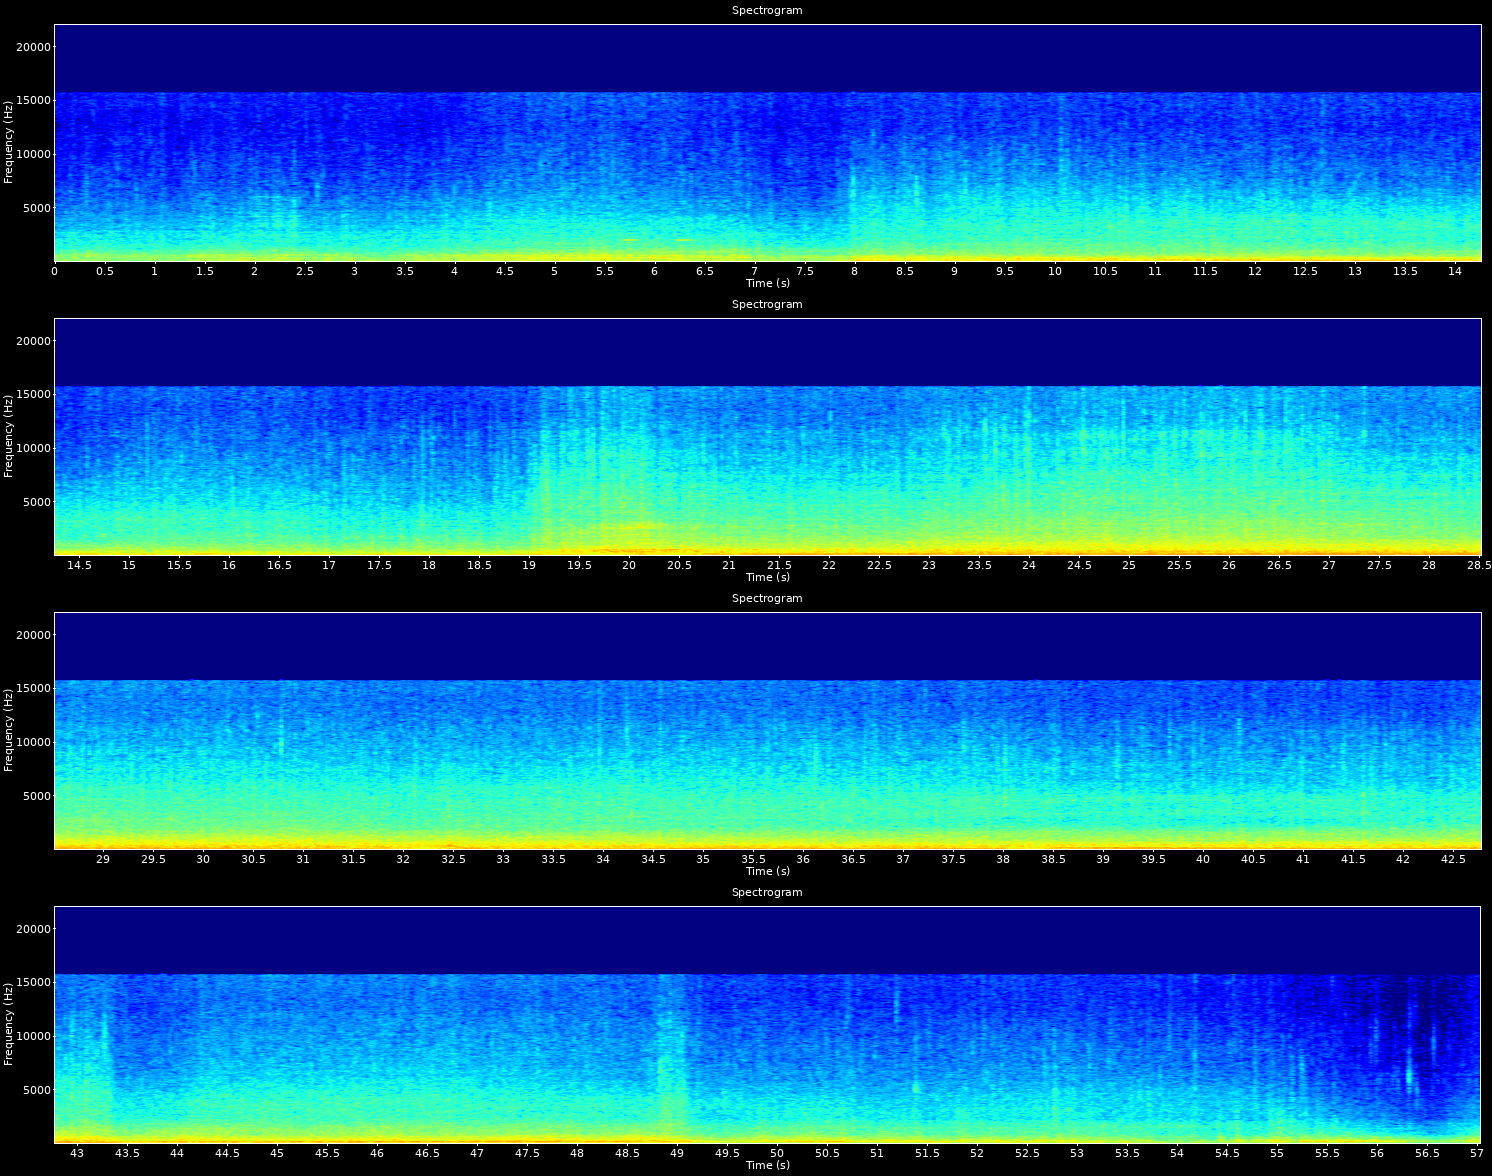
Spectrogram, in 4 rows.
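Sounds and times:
car wash spraying and scrubbing: 0.0 - 57.0.

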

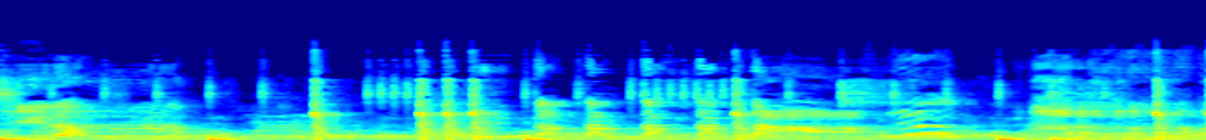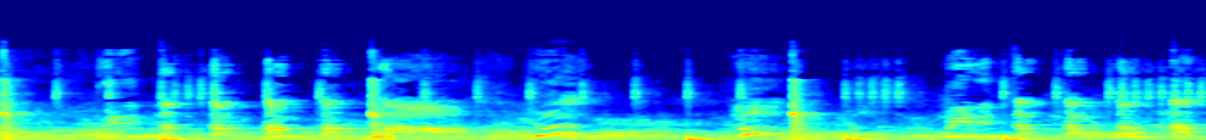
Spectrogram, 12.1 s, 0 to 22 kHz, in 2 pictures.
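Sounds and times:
loud hip hop music with bass: 0.0 - 12.0
raised voices: 0.0 - 12.0.

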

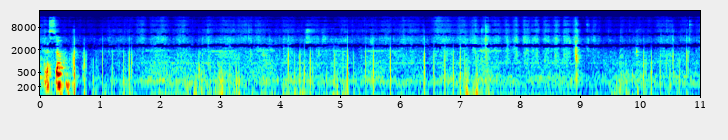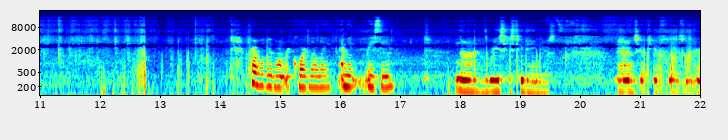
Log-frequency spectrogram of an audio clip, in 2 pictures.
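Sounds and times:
hand scrubbing wet fur: 0.0 - 13.7.

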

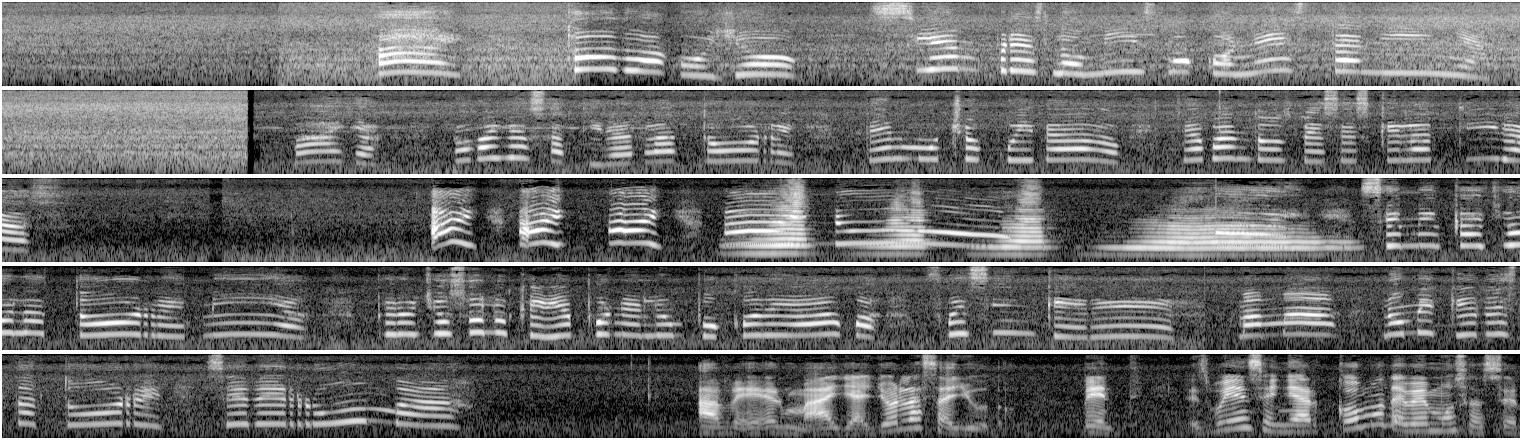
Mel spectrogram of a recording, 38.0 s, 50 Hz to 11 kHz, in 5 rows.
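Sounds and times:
ocean surf: 0.0 - 8.9, 17.6 - 22.1
high-pitched voice: 17.4 - 24.2
wind on microphone: 18.8 - 29.4.

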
